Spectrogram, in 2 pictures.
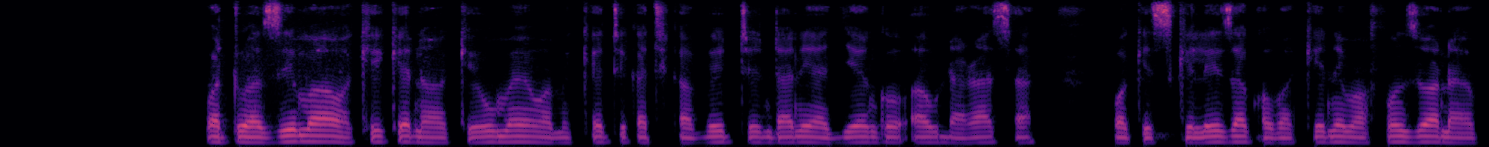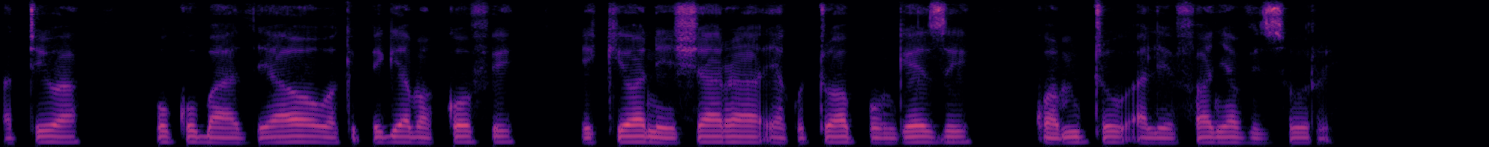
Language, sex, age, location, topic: Swahili, male, 25-35, Dar es Salaam, education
